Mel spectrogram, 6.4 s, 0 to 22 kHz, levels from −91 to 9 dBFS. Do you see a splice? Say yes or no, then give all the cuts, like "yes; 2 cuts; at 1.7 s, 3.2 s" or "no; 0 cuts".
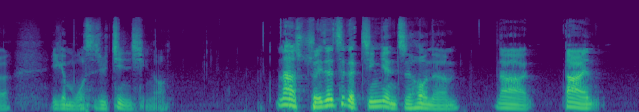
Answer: yes; 1 cut; at 4.9 s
